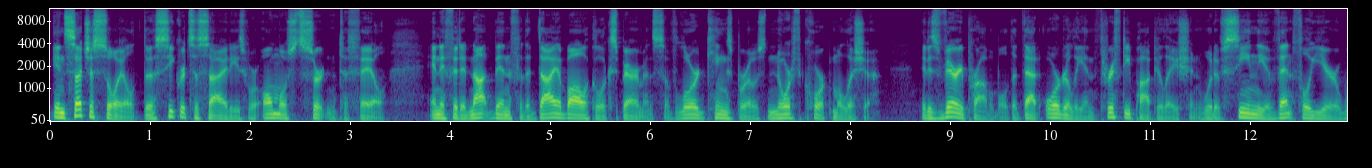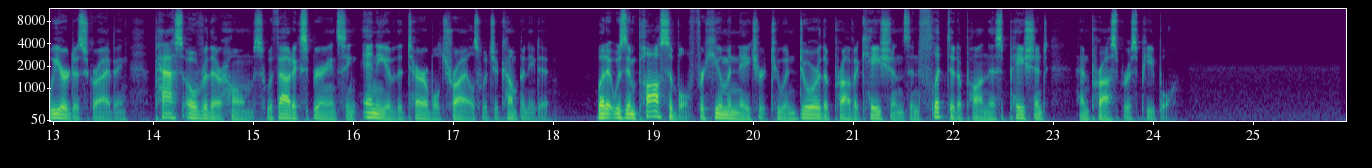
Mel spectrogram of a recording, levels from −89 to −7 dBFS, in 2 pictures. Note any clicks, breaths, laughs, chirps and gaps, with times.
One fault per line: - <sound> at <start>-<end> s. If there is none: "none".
none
